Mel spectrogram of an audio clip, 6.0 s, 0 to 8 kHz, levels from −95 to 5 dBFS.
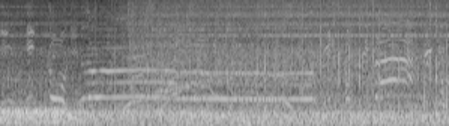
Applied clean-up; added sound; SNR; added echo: none; Fire; -4 dB; none.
